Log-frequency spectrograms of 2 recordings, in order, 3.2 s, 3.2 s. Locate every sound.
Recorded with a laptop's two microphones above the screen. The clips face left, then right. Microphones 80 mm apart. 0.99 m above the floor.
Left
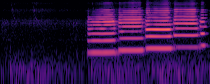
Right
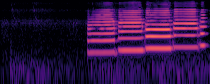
1.3 s a trumpet: 45° right (ahead or behind), 1.4 m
